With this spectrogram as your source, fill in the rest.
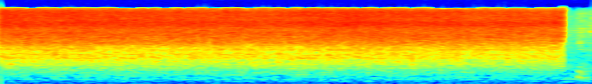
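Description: Mustard seeds and urad dal sizzling in hot oil for a tempering, a loud, steady, close hiss that stops abruptly near the end.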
